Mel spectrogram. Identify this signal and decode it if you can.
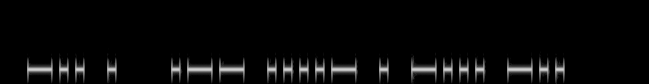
Morse code, heard as a keyed tone, about 16 wpm, 700 Hz. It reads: DE W4EBD
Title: USA Callsign DE Callsign 15wpm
